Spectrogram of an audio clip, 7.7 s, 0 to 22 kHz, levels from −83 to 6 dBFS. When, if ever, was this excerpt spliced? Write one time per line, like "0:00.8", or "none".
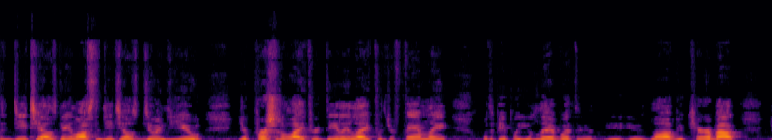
0:03.2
